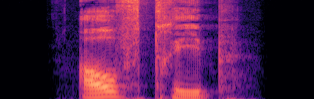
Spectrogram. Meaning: lift (lifting force); buoyancy
- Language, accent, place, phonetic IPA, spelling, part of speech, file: German, Germany, Berlin, [ˈaʊ̯fˌtʁiːp], Auftrieb, noun, De-Auftrieb.ogg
